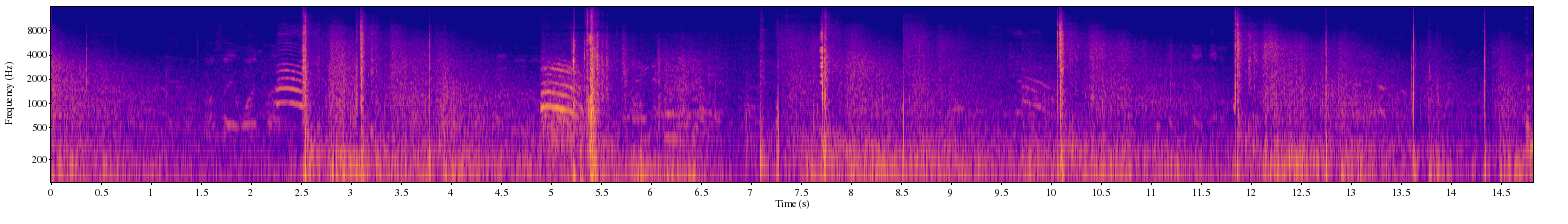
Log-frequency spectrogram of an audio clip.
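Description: An artillery bombardment before Pickett's Charge at Gettysburg sounds as a steady series of deep, booming cannon shots over a low rumble. The blasts are irregular, some near and sharp and others distant.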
